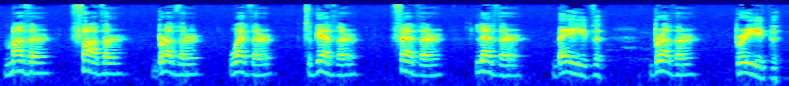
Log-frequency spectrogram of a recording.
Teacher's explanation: con voz se pronuncia así, que es con vibración o el uso de la voz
